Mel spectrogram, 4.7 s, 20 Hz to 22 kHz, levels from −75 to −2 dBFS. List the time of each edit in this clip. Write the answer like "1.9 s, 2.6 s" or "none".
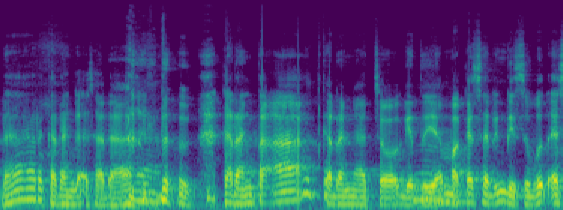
none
